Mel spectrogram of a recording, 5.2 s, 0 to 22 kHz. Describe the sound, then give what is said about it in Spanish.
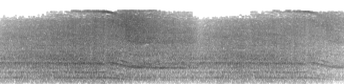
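A high-pitched Formula 1 car engine roars steadily, its tone sweeping up and down as it revs, loud and unbroken with no voices over it. “Qué bien suena el coche, ¿eh?”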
